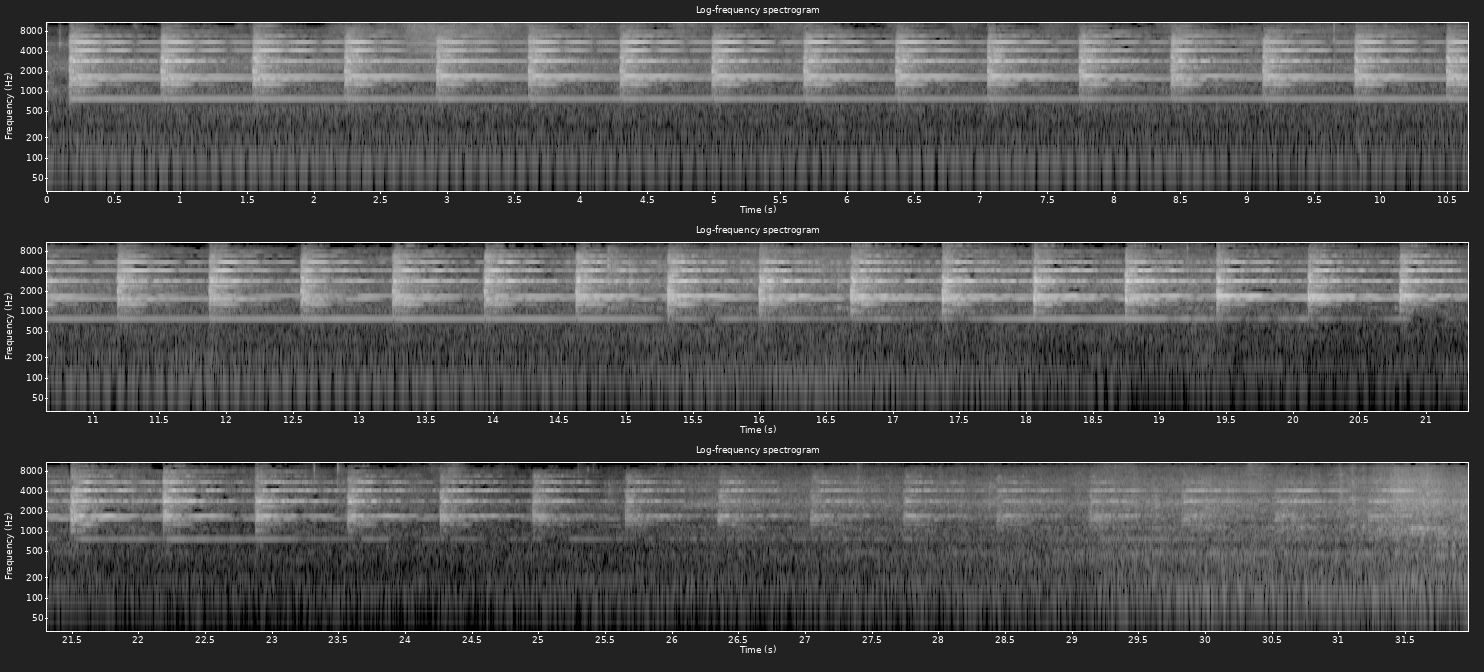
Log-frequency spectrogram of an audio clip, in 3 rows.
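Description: A GO Transit train's bell ringing steadily, about three strikes every two seconds, as the cab car moves off past the platform. The strikes fade and stop about 26 s in, leaving the low rumble of the moving train.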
